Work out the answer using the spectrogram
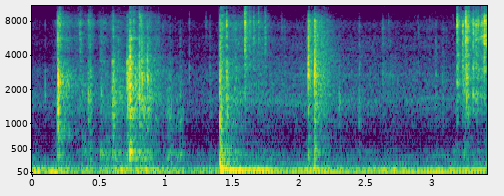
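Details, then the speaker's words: Marantz CD-72Mk2SE CD player shaken by hand: irregular light clicks and tinny rattles from something loose inside the case, which turns out to be around the disc tray open/close gear, later replaced. "tuh ada sesuatu di dalamnya tuh. Tuh ada sesuatu dalamnya."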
